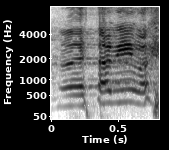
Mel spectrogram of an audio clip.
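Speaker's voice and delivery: laughing. Real, not acted. Joking aside in sad testimony.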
